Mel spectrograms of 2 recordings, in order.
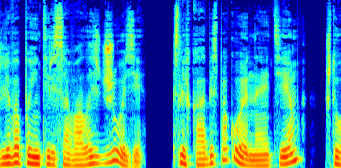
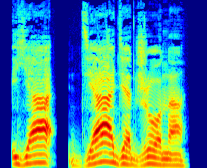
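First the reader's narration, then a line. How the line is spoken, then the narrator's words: Grumbling. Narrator (Russian): проворчал он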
